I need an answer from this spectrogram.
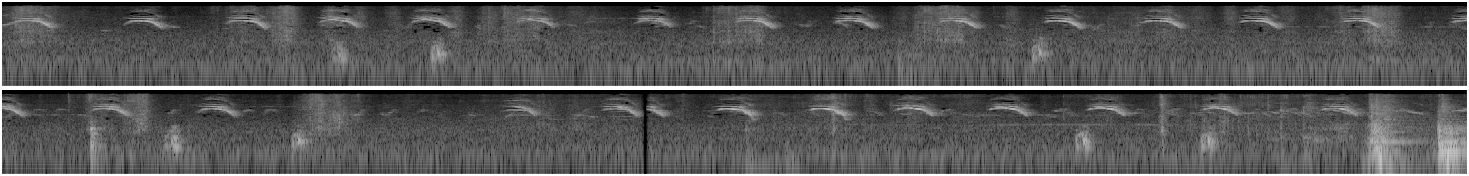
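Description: A small bird chirping over and over, one high, downward-arching note about two to three times a second, pausing for a couple of seconds midway. Beneath it, a few soft knocks of a large knife chopping leafy greens against the hand.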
